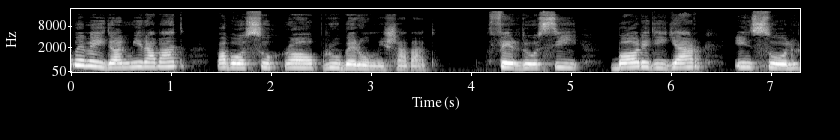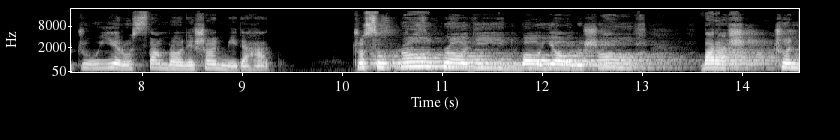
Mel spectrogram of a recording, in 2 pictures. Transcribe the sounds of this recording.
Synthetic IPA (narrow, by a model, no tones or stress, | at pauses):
uːbe̞me̞jd̪ɒnmiːɾævæd̪ | væbɒːsohɾɒːbruːbe̞ɾuːmiːʃævæ̰d̪̥ | fe̞ɾd̪oːsiː | bɒːɾe̞d̪iːɟæɾ | iːnsoːlhd͡ʒuːiːje̞ɾo̞st̪æmrɒːne̞ʃɒnmiːd̪æɦæ̰d̪̥ | t͡ʃʰosohɾɒːbrɒːd̪iːd̪bɒːjɒːloʃɒːf | bæɾæʃt͡ʃʰon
